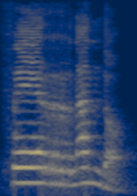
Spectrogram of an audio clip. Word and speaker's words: Fernando: 그래서 아르헨티나, 페르난도, 페르난도. 선생님 심하게 부르세요. 그냥 페르난도 해도 상관없는데 원래 굴려주는 게 맞다라는 거예요. 페르난도.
